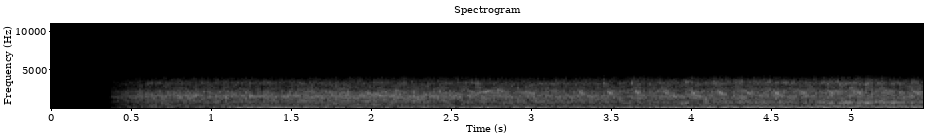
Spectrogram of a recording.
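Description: A vehicle engine idling steadily, a low even hum that begins a moment in.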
